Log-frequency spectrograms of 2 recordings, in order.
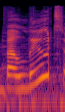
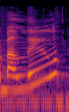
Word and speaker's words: balut: This is one that my Navy buddies have told me about, so you're going to find this overseas, and I believe it's pronounced balut or baloo.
